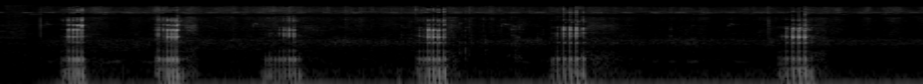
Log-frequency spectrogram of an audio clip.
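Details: A pig on a family farm, at morning feeding time, gives six short, deep grunts, roughly one every two-thirds of a second, over a steady low hum.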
